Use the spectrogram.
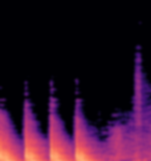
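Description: Four quick, solid knocks on a wooden surface in an even rhythm, fairly loud, followed by a brief quiet rustle.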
